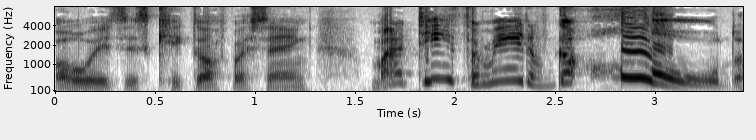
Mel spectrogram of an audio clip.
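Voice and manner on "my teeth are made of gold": put-on gold miner voice, very high and swooping. Talking about a game's Gold Rush mode, show off the gold miner voice. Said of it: "use the gold miner voice".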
